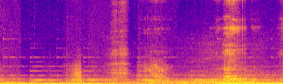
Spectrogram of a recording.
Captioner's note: scraping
